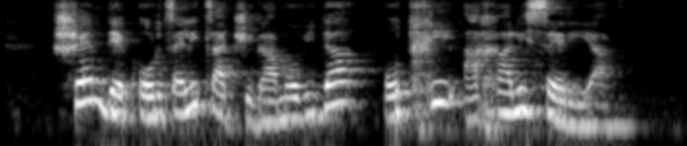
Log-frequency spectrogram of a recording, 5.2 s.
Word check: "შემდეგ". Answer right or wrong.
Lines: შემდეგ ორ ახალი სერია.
right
